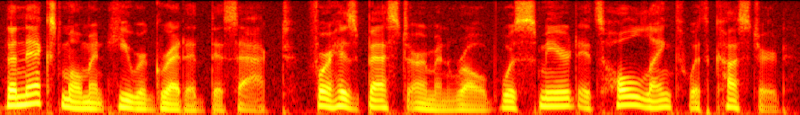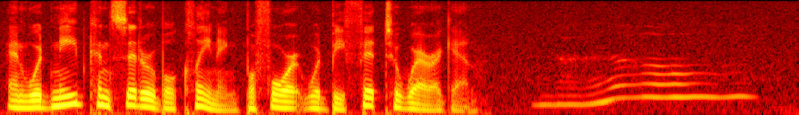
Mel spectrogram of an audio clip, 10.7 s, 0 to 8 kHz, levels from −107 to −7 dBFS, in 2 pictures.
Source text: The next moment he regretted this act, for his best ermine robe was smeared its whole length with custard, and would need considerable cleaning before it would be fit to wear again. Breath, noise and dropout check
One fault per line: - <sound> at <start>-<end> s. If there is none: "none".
- sigh at 8.9-10.4 s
